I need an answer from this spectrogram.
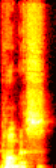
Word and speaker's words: pumice: Had pumice, yes. Got killed in the shockwave. They were at a military airfield racing jet plane. The truck blew up. Ooh. Actually, it's Pumice. Pumice. That's how it's spelled.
